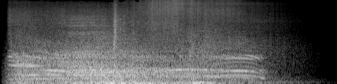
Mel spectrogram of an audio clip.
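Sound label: boss death, monster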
